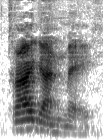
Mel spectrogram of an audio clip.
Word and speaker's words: tráiganme: pronouns onto the end, tráiganme. So we keep the stress in the same place. We show that with the accent on the A of traigan.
